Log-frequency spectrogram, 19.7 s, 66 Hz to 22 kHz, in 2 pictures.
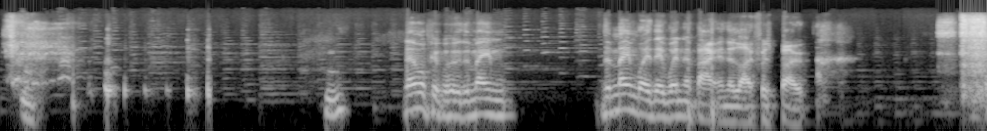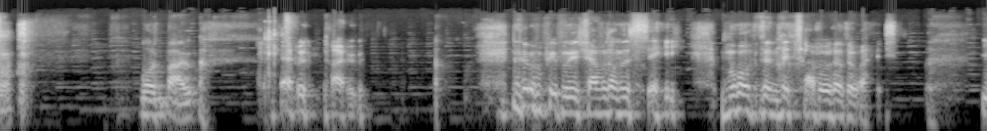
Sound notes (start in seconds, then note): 0.0 giggling; 9.4 sniggering; 11.0 cockney accent; 13.8 laughing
